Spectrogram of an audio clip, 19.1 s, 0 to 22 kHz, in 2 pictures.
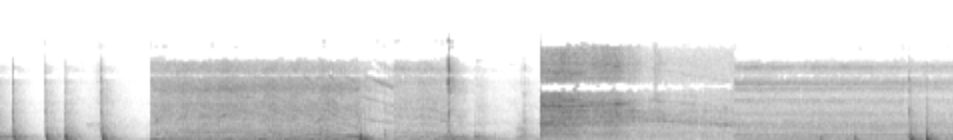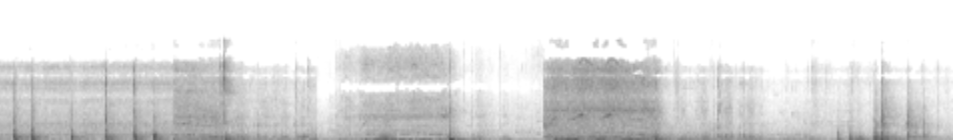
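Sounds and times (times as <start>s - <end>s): electric drill driving screws: 1.5s - 4.7s, 15.0s - 16.2s.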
